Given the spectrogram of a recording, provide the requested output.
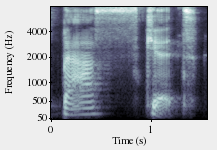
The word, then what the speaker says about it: basket: Basket. Go ahead and spell bass. The first syllable pass. Bass. And now we're going to spell the second syllable kit. K. It. But it's really a schwa. So it's spelled with an e. Basket.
